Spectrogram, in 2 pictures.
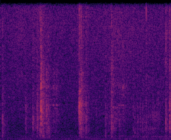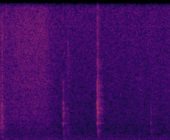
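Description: Metal-bodied guitars knock and clatter as they are handled.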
